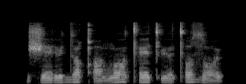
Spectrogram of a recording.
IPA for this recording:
ʃ ɛ˨ ɾ ʏ˧ d o˧ qʼ ɔ˨ ŋ ɔ˦ tʼ ɛ˧ tʼ ʏ˨ ə̯ tʼ ʏ˦ zˤ ɵ˨

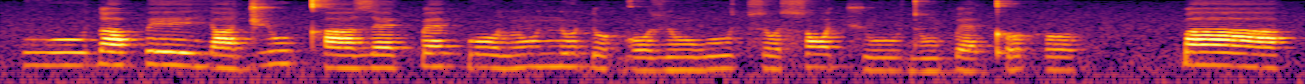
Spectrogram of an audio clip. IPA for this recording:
v uː˨ ɗ a˦ p eː˦˨ j a˨ d͡ʒ u˦ kʰ a˨ z ɛ˨ k͡p ɛ˦ ɡ͡b o˦˨ l ũ˦ n ʊ˦ ɗ ʊ˨ ɡ o˨ z ũ˨ w u˦ t͡s ʊ˦ s ɔ˦ t͡ʃ uː˨ d ũ˨ ɓ ɛ˨ kʼ ʊ˦ h ʊ˦ | k͡p aː˦˨

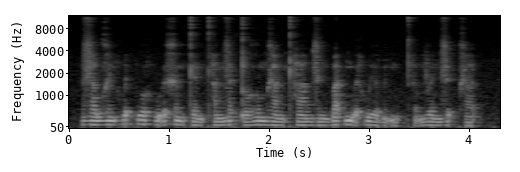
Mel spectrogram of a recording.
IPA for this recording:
z a˧ w ɣ ə˨˦ n h w ə˦˥ t̚ h w o˧ h w ṵ˧˥ ə̯ x ə˨˩ m t̪ ɛ˧˩ m t̪ʰ a˨˦ ŋ z a˨˩ k̚ t̪ ɔ˨˦ ɣ o˧ m ɣ a˨˩ ŋ t̪ʰ aː˧ m z ə˨˦ n ɓ a˦˥ k̚ m ṵ˧˥ ə̯ h w ɨ˨˩ ə̯ ɓ ə̰˧˨ n m ə˦˥ p̚ t̪ʰ ə̰˧˥ m v əː˨˦ n z ə˨˩ p̚ x a˦˥ k̚

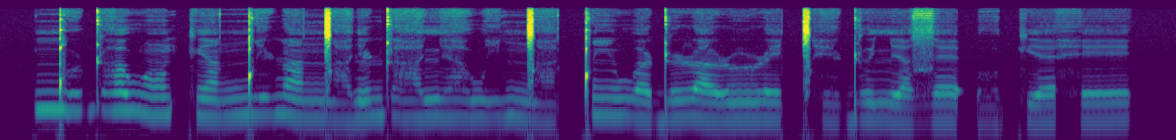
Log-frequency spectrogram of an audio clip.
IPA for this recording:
ŋ͡ǃ ṳ˦ ɖʱ ʌ˦ w õ˨˦ kʲ ã˨ ŋ͡ǃ i̤˧ ɳ ã˨ ŋ͡ǀ a̤˨ ɾʲ ɛ̃˦ ɖʱ a̤˧ lʲ a̤˦˨ w i̤˧ ŋ͡ǀ a̤˨ ǃ ĩ˦ w ʌ˧ ɖ ɯ˦ ɭ a˧ ɭ ũ˧ ɭ e˧ ǀʰ e̤˧ ɖ ɯ˧ lʲ a˨ z ɛ˧ ʔ o̤˨ kʲ ɛ˨˦ h e˦

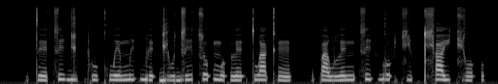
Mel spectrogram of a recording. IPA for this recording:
t̪ e˨˩ t͡s i˥˧ ɡ i˨ p̚ k u˨˩ kʰ w e˧ m i˦ ʔ b e˨ ʔ ɡ j u˨˩ d͡z i˦ t͡s o˦ ʔ m o˨ ʔ l e˨ ʔ t̪ w a˦ kʰ ẽ˨˩ | p a˨˩ w l e˧ ŋ t͡s i˦ ʔ ɡ o˦ ʔ t͡ɕ i˨ p̚ t͡ɕʰ a˥˧ j t͡ɕ o˨ ʔ

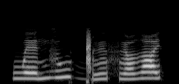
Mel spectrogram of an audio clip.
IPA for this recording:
w ɛ n z u ɡ͡ǁ ø f ø ðˤ e

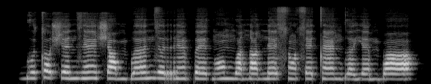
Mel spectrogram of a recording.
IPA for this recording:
ɡ ʊ t ɔ ʃ ɛ n z ɛ̃ ʃ ɑ m b ɜ n z ə r ɛ̃ p ɛ ɡ ɔ̃ ŋʷ ɑ n ɑ n ɛ s ɔ̃ s ɛ t æ̃ ŋ ɡ ɜ j ɛ m b ɑ

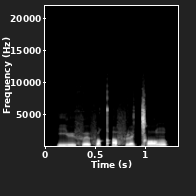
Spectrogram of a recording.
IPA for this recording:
j y f ø f y qʼ ə f ɭ ɛ ǀ ɔ ŋ

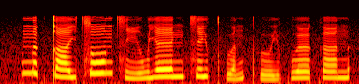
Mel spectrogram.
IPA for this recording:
n̪ ɐ˥ k̚ t̪ aː˧ j t͡s ɔː˥ n t͡s iː˨˧ w j ɛː˥ ŋ t͡s e˥ j kʷʰ ɐ˨˥ n pʰ uː˨ j kʷ œː˥ k ɐ˥ n

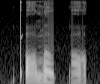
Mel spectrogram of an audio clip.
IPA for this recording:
pʼ ɑ m ʌ u̯ pː ɑ

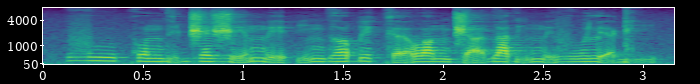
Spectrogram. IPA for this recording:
v uː k o n d ḛ d͡ʒ ɛ ʒ ḛ m ḛ ʔ ḭ n d ʌ ɓ e k ɛ̰ lˠ ɯ n d͡ʒ a̰ d a ɗ ḭ m ḛ v u lʲ a̰ ɡ ḭ

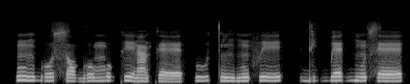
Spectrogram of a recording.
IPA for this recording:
ũ˦ ɡ͡b o˧ s ɔ˨ ɡ o˨˦ m o˦ k e˦˨ ɾ ã˨ k ɛ˨ | u˧ t ĩ˨ ɡ ũ˧ f e˦ | d i˧ ɡ͡b ɛ˦ ɡ͡b ũ˦ s ɛ˧

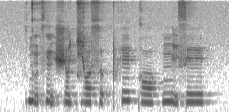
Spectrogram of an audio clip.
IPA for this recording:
d ũ˦˨ sʰ ĩ˦˨ ʃ ɔ˨ t͡ɕ ɔ˨ sʰ ʊ˦ ʔ pʰ e˦ ɡ ɔ˨ | n ḭ˦˨ sʰ e˦

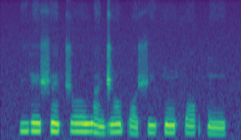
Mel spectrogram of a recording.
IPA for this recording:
j e˦ ʃ ɛ̃˦ t͡ʃ oː˦ w ã˧ d͡ʒ ɔ̃˦ p ɔ˨ ʃ i˦˨ f ũ˦ f ɔ˦ k͡p ĩ˧

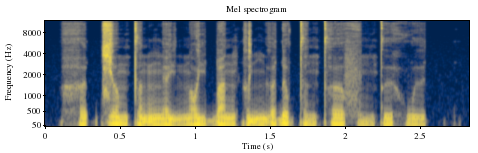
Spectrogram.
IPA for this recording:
h əː˨˩ t̚ t͡ɕ əː˧ m t̪ a̰˧˨ n ŋ ɛ˧˩ j n ɔ˧ j ɓ a˧ n k ə̰˧˨ j ŋ ɨ̰˧˥ ə̯ ɗ ə˨˦ w t̪ a̤˨˩ n t̪ʰ əː˧ f o̤˨˩ m t̪ ɨ˧ h w ɨ˨˩ t̚

